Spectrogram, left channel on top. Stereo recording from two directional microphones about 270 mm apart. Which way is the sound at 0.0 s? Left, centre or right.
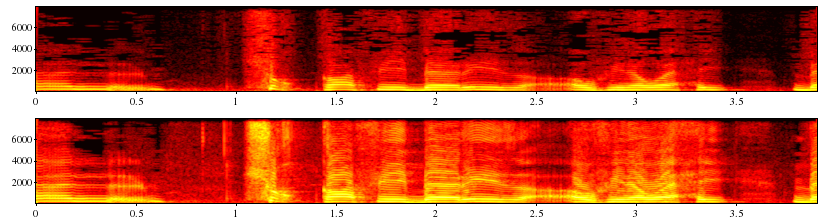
Centre.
